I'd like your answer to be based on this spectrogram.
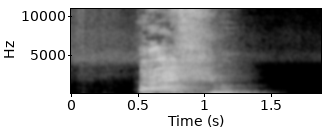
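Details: A single sudden, forceful, wet sneeze with a sharp onset and short voiced tail; an induced allergy sneeze.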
